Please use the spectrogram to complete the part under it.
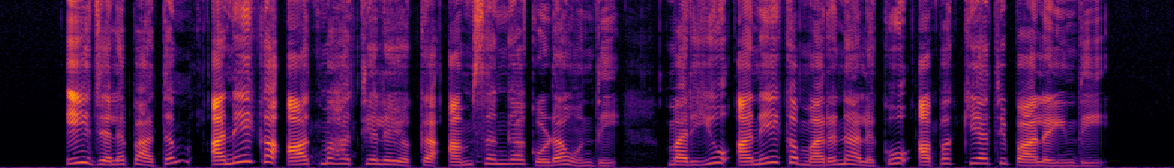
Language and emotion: Telugu, neutral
